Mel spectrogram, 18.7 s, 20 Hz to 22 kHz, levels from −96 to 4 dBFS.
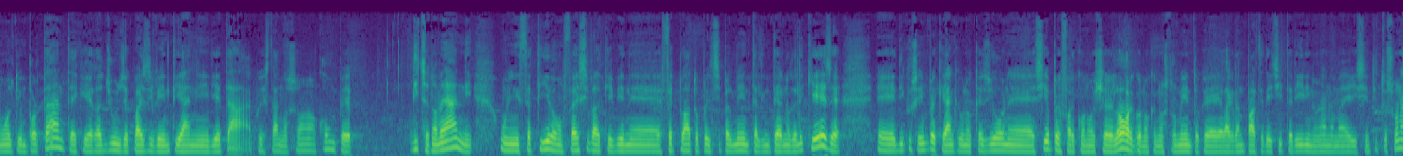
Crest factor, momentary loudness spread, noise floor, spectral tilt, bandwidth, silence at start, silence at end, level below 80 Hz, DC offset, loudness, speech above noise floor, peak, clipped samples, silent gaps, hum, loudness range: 22 dB; 10 LU; -48 dBFS; -7 dB/octave; 16 kHz; 0 s; 0 s; -56 dBFS; under 0.1%; -23 LUFS; 26 dB; 0 dBFS; under 0.1%; none; none; 4 LU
